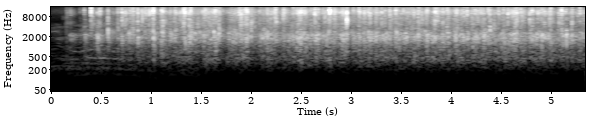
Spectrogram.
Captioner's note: people clapping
